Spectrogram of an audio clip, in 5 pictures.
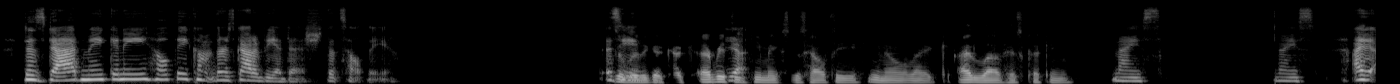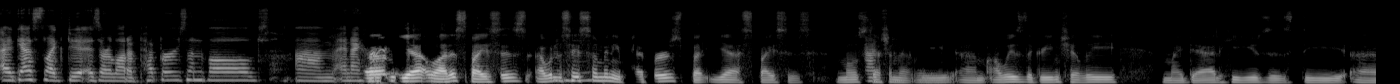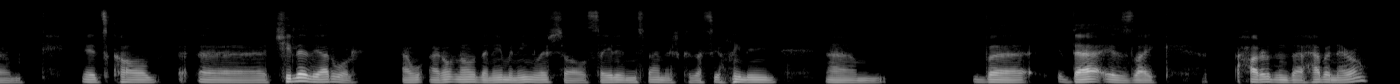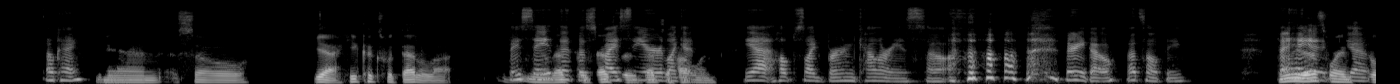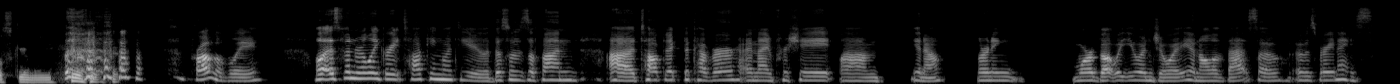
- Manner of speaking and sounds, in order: other background noise; in Spanish: "chile de árbol"; laughing while speaking: "that's the only"; laugh; tapping; laugh; chuckle
- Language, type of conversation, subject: English, unstructured, What is the key to making meals healthier?
- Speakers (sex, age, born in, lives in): female, 50-54, United States, United States; male, 45-49, United States, United States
